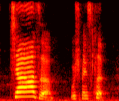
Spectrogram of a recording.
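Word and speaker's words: 夹子: of this character 夹夹子 which means clip 夹子夹子夹子 flat tone 夹子 and here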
